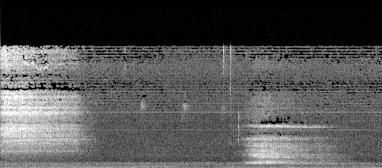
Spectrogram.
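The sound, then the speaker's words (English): A deep breath in, taken during a morning breathing exercise. Soft, airy breathing swells into a fuller hiss near the end, faint over a low, steady background hum. “One, two, breathe in.”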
